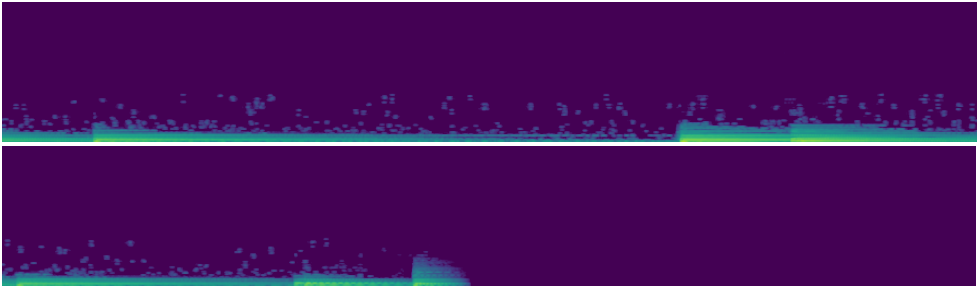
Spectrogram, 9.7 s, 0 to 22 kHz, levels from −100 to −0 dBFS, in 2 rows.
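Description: The music signal shows no technical faults, and the smooth fade-out that begins at around 6 s and reaches silence at 7.23 s eases the level down gradually without any click or abrupt edge.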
